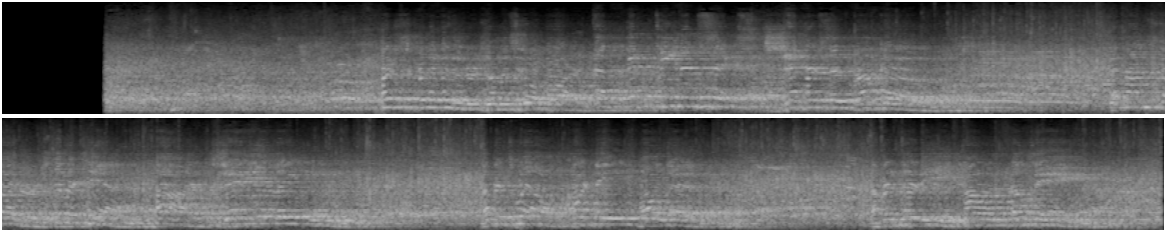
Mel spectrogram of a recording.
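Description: A crowd cheers and murmurs loudly in a large echoing hall.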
